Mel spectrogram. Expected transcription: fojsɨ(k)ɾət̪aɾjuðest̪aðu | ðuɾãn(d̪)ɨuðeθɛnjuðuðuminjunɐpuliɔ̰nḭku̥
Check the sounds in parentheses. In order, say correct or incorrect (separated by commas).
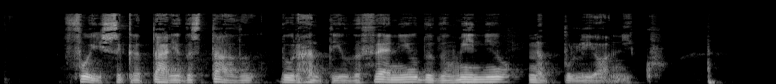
correct, incorrect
